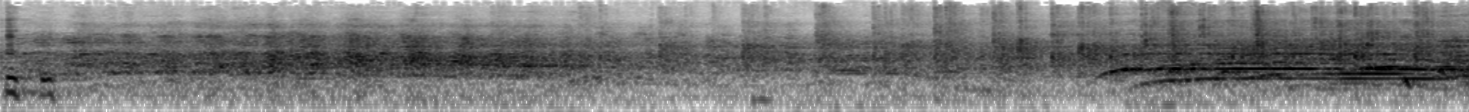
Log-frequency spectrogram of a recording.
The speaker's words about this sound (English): Why are we applauding this?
